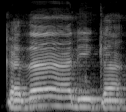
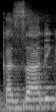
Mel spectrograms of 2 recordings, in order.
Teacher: ذال کو بہت نرمی کے ساتھ میں پڑھیں گے، اور اس کے پروناؤنسیشن میں، اس کے ساؤنڈ میں سیٹی ذرا سی بھی نہیں ہوتی ہے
